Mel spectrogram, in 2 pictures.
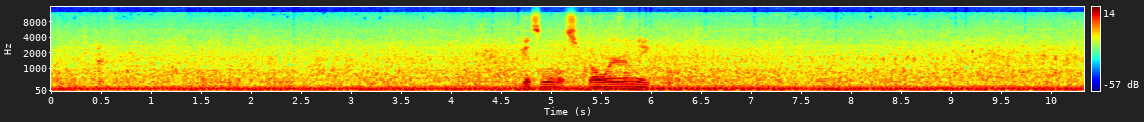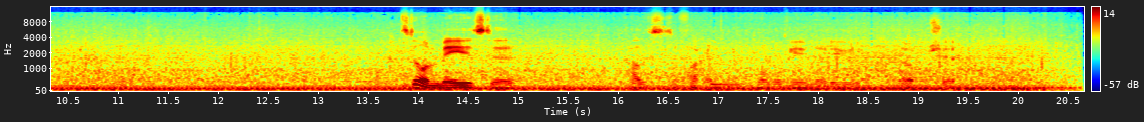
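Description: Tyres splash through mud and water.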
